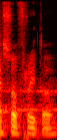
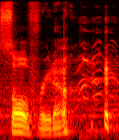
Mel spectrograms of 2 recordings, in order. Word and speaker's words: sofrito: That's Oh yeah, basically sofrito what it too. is. I also swear by sofrito. There's no L in sofrito. It's not sol frito. it's Sofrito chip.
